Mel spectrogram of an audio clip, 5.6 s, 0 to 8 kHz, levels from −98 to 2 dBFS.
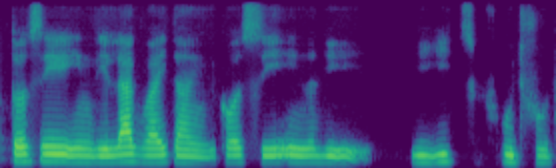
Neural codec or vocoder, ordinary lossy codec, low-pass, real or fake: codec, 24 kHz, 0.5 kbps, DualCodec; none; 7.2 kHz; fake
